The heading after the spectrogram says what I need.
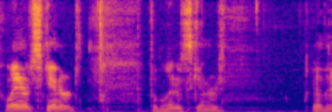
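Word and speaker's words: Lynyrd Skynyrd: members are alive anymore but it's of course pronounced lard skinnard from lard skinners yeah they are they looking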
